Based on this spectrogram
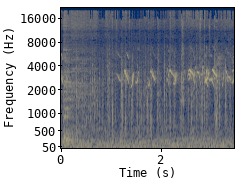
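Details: Chickens give scattered, sharp, high chirps, some rising and some falling, spaced a fraction of a second apart, over a steady low rumble.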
